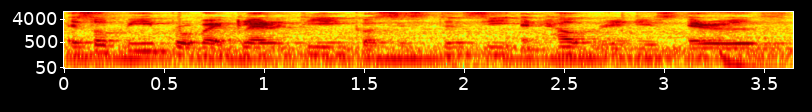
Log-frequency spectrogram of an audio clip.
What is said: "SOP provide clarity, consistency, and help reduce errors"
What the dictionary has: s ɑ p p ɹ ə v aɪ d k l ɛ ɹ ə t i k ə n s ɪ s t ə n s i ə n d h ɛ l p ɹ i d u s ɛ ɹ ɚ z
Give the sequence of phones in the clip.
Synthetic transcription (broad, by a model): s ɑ p p ɹ ə v aɪ d k l ɛ ɹ ə t i k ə n s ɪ s t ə n s i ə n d h ɛ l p ɹ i d u s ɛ ɹ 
